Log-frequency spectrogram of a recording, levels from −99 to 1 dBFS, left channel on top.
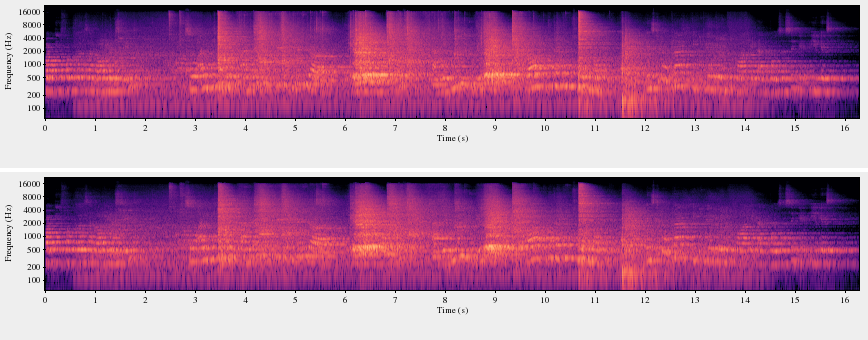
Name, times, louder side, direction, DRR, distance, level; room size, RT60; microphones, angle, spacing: voice 1, 0.0-1.8 2.8-5.7 5.9-9.1 9.6-11.6 12.0-15.7, equal, 5° left, -3 dB, 1.0 m, -32 dB
sound 1, 0.5-14.1, left 1 dB, 30° left, 1.3 m, -28 dB
12.0 x 5.9 x 5.4 m, 3.0 s
head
